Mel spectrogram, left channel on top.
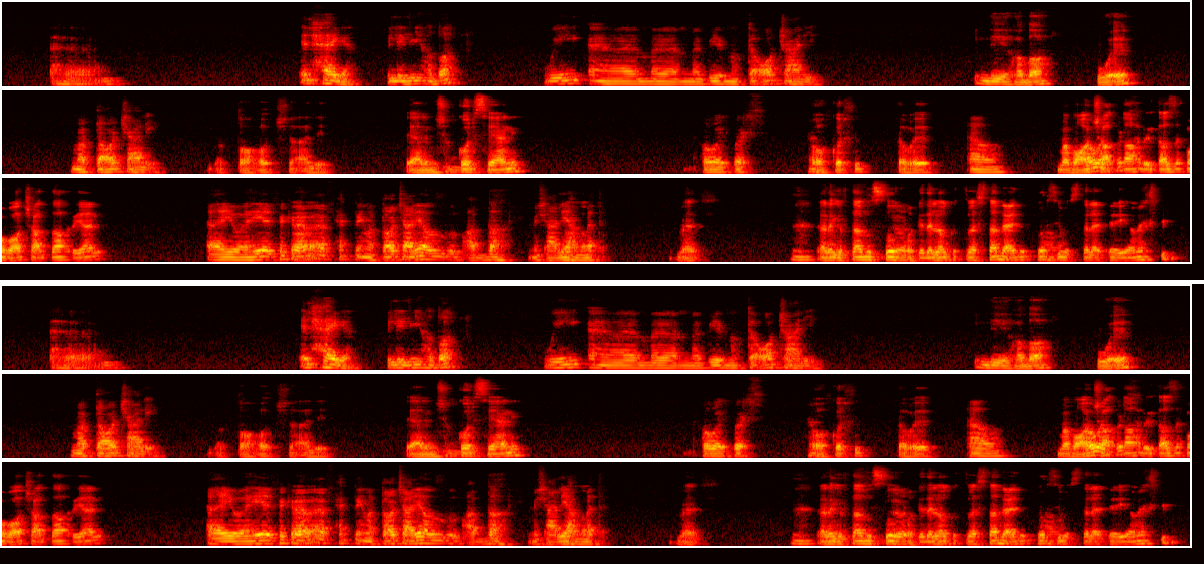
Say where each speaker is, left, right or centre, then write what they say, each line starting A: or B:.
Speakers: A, on the right; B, on the left.
A: آه إيه الحاجة اللي ليها ظهر وما آه ما ما بي- ما بتقعدش عليه
B: ليها ظهر وايه
A: ما بتقعدش عليه
B: ما بتقعدش عليه يعني مش
A: مم.
B: الكرسي يعني
A: هو الكرسي <laughs>
B: هو الكرسي طب ايه
A: اه
B: ما بقعدش
A: هو
B: على
A: الكرسي
B: الظهر انت قصدك ما بقعدش على الظهر يعني
A: ايوه هي الفكرة
B: اه
A: بقى في حتة ما بتقعدش عليه قصدي على الظهر مش عليه
B: اه
A: عامة
B: ماشي <laughs> انا
A: ماشي
B: جبتها بالصدفه
A: دورك
B: كده
A: كده
B: لو كنت بستبعد الكرسي
A: اه
B: بس طلعت هي ماشي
